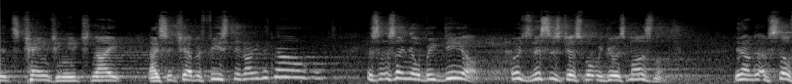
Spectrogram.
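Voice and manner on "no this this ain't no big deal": usual speaking voice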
